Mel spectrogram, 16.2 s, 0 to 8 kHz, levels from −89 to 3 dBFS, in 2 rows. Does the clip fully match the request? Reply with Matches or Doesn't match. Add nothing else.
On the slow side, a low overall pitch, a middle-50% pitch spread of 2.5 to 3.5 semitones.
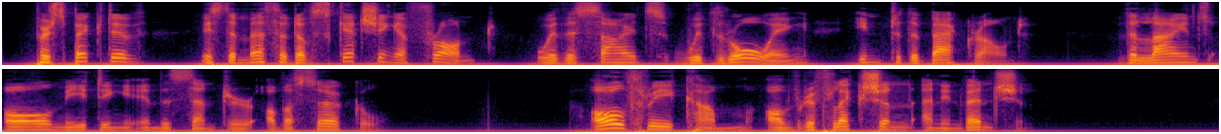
Doesn't match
